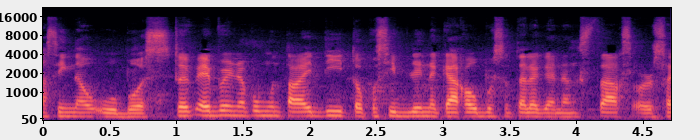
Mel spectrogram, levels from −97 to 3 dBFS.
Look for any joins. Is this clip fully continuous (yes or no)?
no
